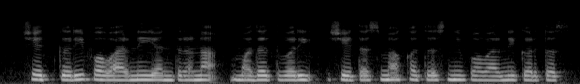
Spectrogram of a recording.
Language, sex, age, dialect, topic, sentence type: Marathi, female, 25-30, Northern Konkan, agriculture, statement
